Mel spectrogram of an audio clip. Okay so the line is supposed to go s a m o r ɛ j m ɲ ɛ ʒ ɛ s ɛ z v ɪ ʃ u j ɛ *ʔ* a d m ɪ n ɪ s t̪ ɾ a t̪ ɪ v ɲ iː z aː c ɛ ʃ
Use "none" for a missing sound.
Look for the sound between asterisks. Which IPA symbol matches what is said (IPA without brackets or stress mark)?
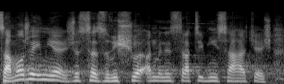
ʔ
